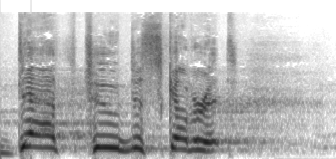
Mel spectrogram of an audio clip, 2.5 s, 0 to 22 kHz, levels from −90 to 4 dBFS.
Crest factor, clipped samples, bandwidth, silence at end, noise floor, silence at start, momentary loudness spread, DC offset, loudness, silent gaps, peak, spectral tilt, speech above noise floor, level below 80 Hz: 16 dB; under 0.1%; 16 kHz; 0.6 s; -47 dBFS; 0 s; 9 LU; under 0.1%; -15 LUFS; none; 0 dBFS; -3.5 dB/octave; 32 dB; -64 dBFS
